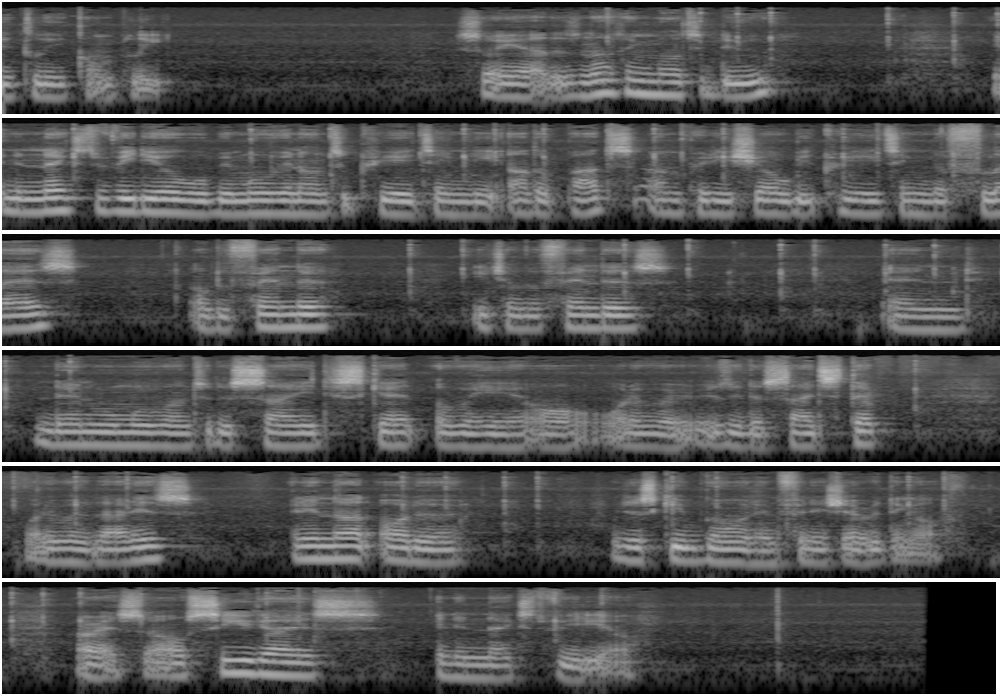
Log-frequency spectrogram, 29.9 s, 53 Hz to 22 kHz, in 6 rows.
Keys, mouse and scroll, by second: 3.6 scroll down 2, 4.9 scroll down 2, 5.4-5.7 scroll up 2, 6.8 scroll down 2, 9.4 scroll down 2, 9.8 scroll up 2, 13.8-14.2 scroll up 2, 14.6 scroll down 2, 24.6-25.2 scroll up 4, 25.2 scroll down 2, 26.4 scroll down 2, 27.3 ctrl+s, 27.8 scroll up 2.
